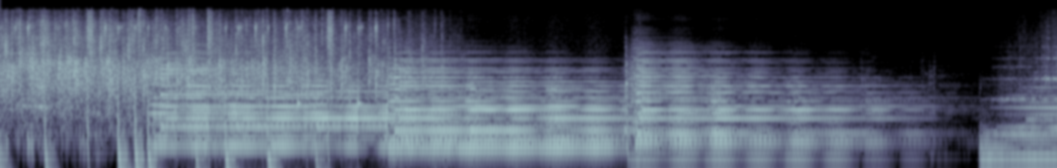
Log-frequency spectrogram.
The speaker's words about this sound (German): Großen Applaus.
